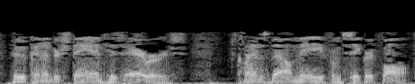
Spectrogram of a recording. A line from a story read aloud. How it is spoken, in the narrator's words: let him exclaim with David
